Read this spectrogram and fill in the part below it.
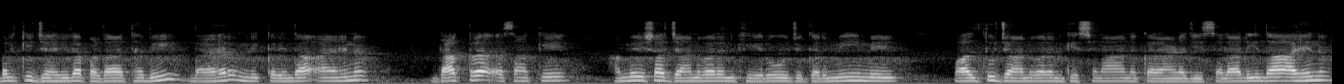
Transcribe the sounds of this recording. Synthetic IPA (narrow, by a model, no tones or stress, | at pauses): bɐlkid͡ʑɐɦɾilapɐɾd̪aːɾt̪ʰbɪɓaːɦɪɾnɪkɾĩːn̆d̪aʔaːɦɪnɪ̆ | ɖaːk̚ʈəɾɐsãkʰe | hɐmeːʃad͡ʑaːnʋəɾənɪ̆kʰeːɾoːd͡ʑɡɐɾmimẽ | ʋaːlt̪ud͡ʑaːnʋəɾənɪ̆kʰeːsɐnaːnkɐɾaːɪɽ̃̆d͡ʑiːsɐlaɗĩːn̆d̪aːɦɪnɪ̆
